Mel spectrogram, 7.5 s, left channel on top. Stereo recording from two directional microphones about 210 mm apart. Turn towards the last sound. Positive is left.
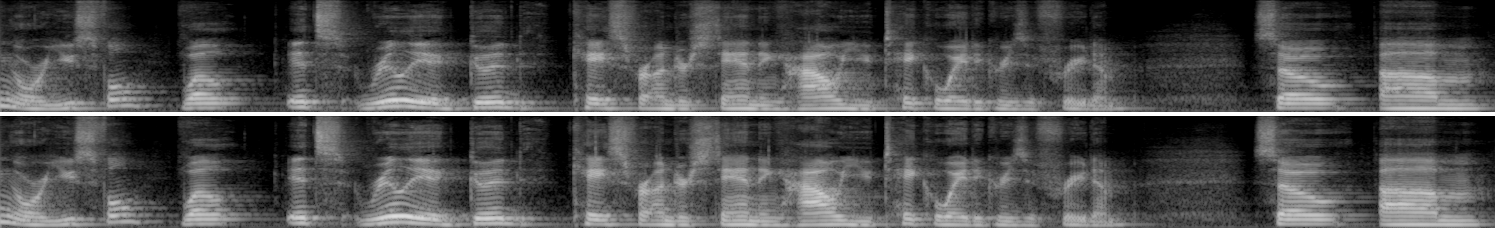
turn(degrees=-25)  # may be behind; listen again after turning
